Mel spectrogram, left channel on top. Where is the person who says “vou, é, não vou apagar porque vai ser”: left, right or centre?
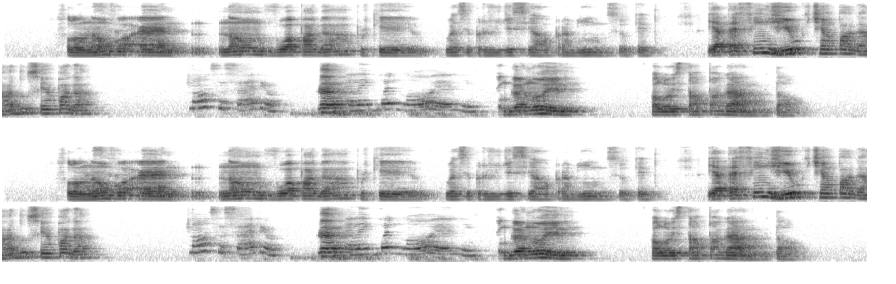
Centre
